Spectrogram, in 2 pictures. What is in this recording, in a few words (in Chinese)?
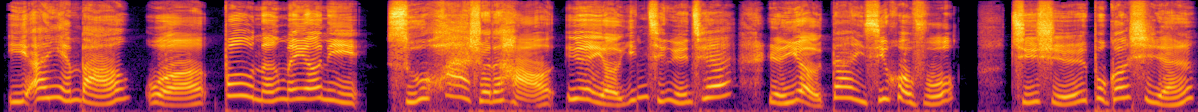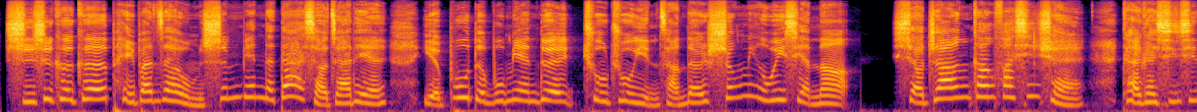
女国 延保病毒视频; 宜安延保(病毒视频)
